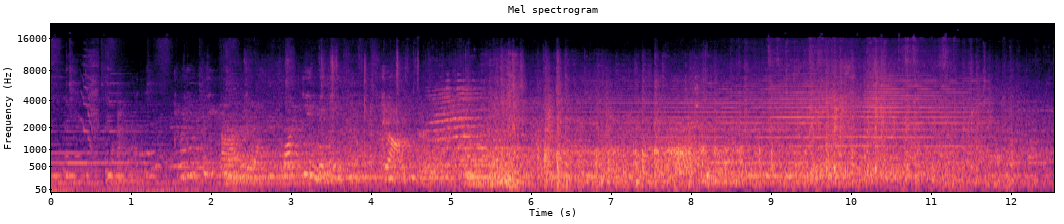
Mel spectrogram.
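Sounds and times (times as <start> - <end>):
train rumbling along the rails: 0.9 - 12.5.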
